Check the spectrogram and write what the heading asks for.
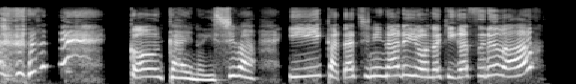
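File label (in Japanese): operation over, Japanese; MP443Mod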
